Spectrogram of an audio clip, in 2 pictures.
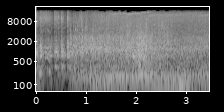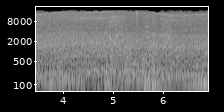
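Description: A heavy truck engine rumbles and revs as it drives off.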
